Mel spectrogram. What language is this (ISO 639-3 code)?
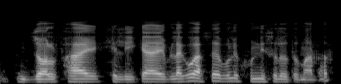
asm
